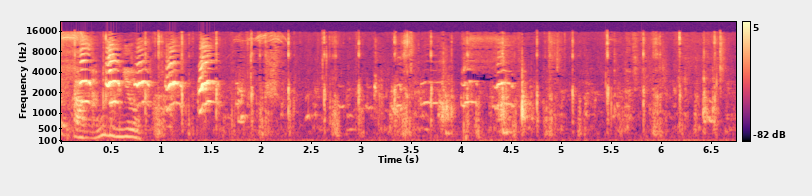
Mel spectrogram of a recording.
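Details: Puppies from a litter of five, orphaned at six days old when dog thieves took their mother, now bottle-fed milk indoors. High, wavering whimpers with rising and falling pitch come in quick bursts over the first second and a half, then a man talks to them.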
